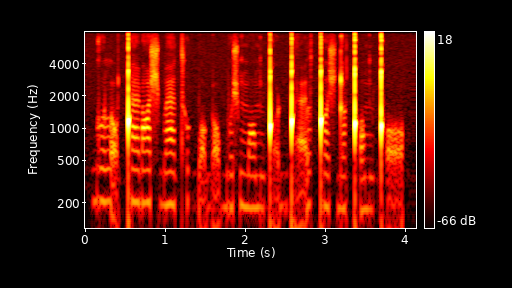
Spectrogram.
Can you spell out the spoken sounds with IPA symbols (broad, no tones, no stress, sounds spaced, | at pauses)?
ɡ ʊ l ɔ̰ ǃ æ ɽ ɑ ʃ b æ tʰ ʊ ɡ͡b ɔ̰ ɡ ɽ ɔ̰ b ʊ ʃ m ɔ m ɡ͡ǃ ɔ̰ ɖ ɡ͡ǃ æ̰ l ǃ ʌ ʃ ɖ ʌ ǃʼ ɔ m ǃʼ ɔ̰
